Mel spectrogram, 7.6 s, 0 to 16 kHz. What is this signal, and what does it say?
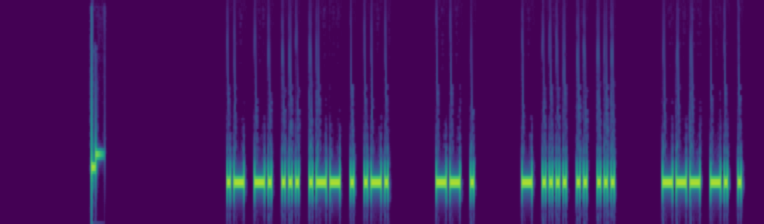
Morse code, heard as a keyed tone, about 36 wpm, 700 Hz. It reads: ANSWER ME THIS ONE
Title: 2x Word-Spacing - Sentences from Top 400 Words - 35wpm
